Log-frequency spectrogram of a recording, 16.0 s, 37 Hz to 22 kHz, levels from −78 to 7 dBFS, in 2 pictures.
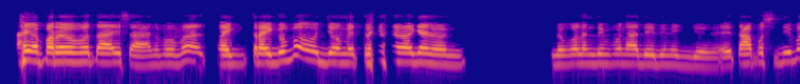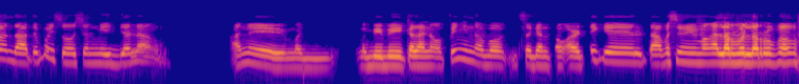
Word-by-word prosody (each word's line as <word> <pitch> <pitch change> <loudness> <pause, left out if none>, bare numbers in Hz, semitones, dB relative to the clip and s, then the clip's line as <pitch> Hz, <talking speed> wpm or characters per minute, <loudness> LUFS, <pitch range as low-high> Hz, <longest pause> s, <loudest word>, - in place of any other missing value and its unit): Ay, 230 0 +6
oo, 220 - +7
pareho 205 0 +6
tayo. 195 0 +4
Sa 160 -2 -2
ano 170 - -12
pa 175 +1 -6
ba 215 +6 0 0.2
Tri 175 0 +1
Trigo 195 +3 +4
ba 265 -2 +2
o 220 - 0
Geometry, 190 -2 -1
mga 210 -2 +1
ganun. 180 -4 +3 1.0
Do'n 170 0 -4
ko 180 - -3
lang 180 0 -5
din 185 -1 -6
po 185 - -9
nadinig 170 -3 -4
yun 145 -2 -9
eh. 150 - -3
Tapos 185 +1 -1
'di 210 +2 -4
ba 255 -1 -3
dati 200 0 -2
po 285 - -10
social 190 -1 -8
media 185 0 -5
lang 105 -2 -9 0.7
ano 195 - -9
eh 160 -7 -1
mag 135 -1 -10 0.5
magbibigay 150 0 -1
ka - - +3
lang 155 0 0
ng 145 - -7
opinyon 240 -2 -7
about 160 -3 -6
sa - - -8
gano'ng 155 0 -5
article 195 +3 -2
tapos 175 +3 -2
may 200 -1 -2
mga 190 0 +1
laro-laro 190 0 +6
pa 190 -1 +4
185 Hz, 180 wpm, -21 LUFS, 170-200 Hz, 1.0 s, oo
